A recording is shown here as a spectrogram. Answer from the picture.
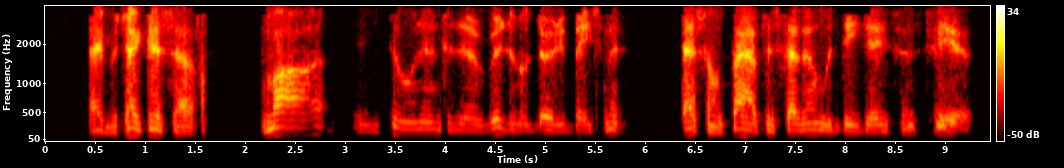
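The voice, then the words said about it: Hoarse, mostly lost voice. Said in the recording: “My voice is kind of gone”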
